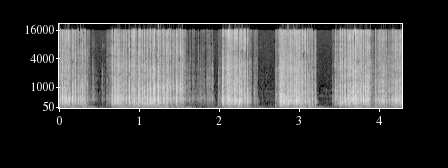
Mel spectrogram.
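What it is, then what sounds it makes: Textured foam scrub sponge. A thin metal ear pick scratches a soft, compressible, blue palm-sized foam scrub sponge with a glittery woven mesh cover, which rests over the microphones while fingertips hold it. Five bursts of dense, rough rasping carry a strong low-mid body and a fizzy, bright edge, separated by short near-silent gaps.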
